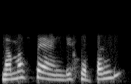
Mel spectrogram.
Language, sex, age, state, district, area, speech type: Telugu, female, 18-30, Telangana, Khammam, urban, conversation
